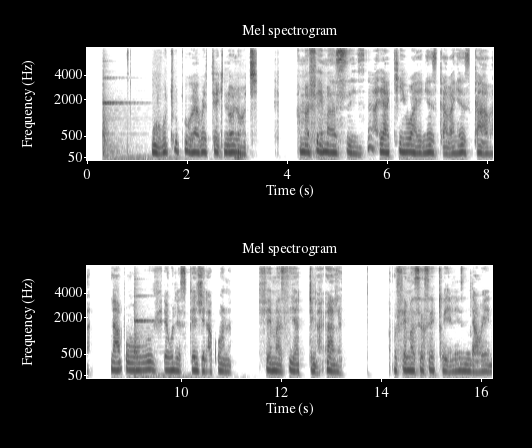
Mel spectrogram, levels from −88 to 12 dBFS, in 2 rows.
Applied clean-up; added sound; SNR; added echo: classical method log-MMSE.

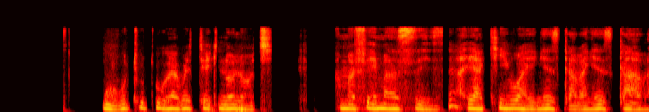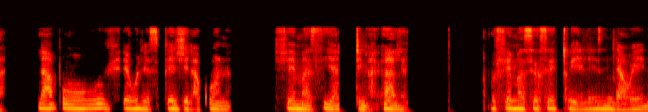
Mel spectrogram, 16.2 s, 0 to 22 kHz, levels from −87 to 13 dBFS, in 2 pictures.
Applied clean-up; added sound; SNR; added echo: none; none; none; none.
